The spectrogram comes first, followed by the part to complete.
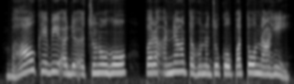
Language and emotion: Sindhi, neutral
